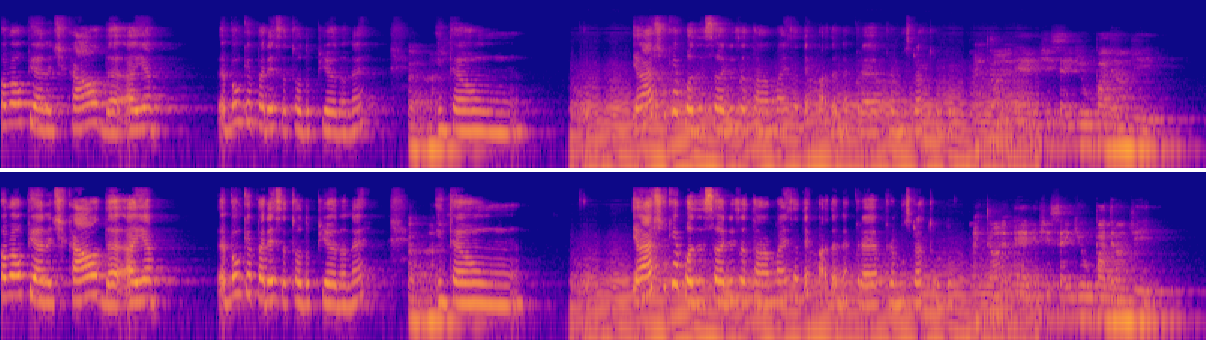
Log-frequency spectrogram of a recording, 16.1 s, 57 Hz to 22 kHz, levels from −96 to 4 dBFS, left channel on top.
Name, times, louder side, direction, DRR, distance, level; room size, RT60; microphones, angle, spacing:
voice 1, 0.0-2.1 2.9-4.9 5.8-7.0 8.4-12.7, right 5 dB, 45° right, 0.6 m, -28 dB
voice 2, 5.4-5.9 8.8-8.9 13.0-15.4, equal, 65° right, 3.0 m, -33 dB
sound 1, 7.6-13.9, left 1 dB, 20° left, 0.8 m, -35 dB
28.5 x 13.5 x 7.5 m
head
